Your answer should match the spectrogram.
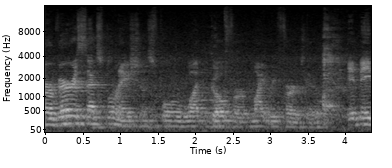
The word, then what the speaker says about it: gopher: Gopher is a transliteration, which means it's pronounced gopher in the Hebrew, and so we just make some English letters that come together to sound that way.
